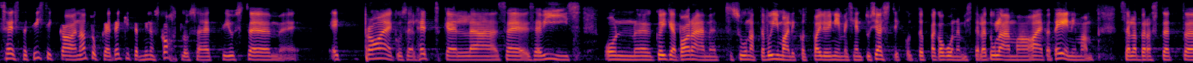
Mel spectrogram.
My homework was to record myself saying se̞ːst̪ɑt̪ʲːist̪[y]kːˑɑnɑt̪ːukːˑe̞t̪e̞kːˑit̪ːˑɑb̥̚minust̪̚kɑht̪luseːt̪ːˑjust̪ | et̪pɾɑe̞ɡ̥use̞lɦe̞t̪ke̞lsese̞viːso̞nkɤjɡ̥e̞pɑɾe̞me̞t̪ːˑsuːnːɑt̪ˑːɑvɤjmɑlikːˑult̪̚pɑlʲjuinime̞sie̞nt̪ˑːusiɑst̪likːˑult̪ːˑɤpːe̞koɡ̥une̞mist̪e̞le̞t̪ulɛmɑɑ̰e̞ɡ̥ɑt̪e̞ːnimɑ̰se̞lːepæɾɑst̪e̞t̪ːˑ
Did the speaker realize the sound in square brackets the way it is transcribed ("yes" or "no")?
no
